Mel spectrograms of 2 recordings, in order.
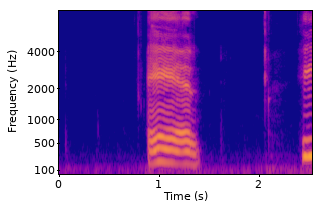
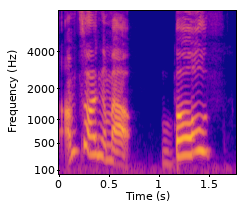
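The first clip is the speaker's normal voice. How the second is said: normal talking voice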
